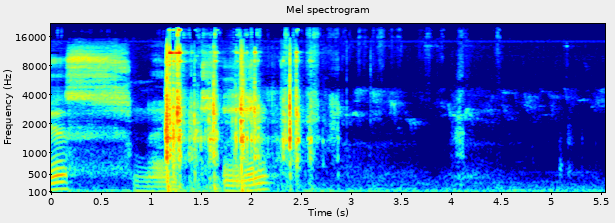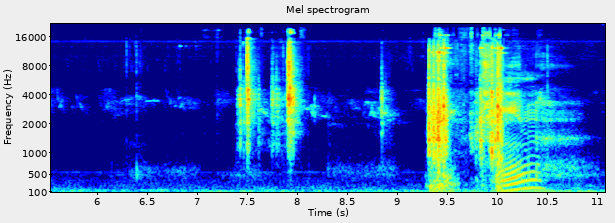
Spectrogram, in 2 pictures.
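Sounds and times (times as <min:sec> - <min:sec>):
metal sockets clicking: 0:01.2 - 0:02.9, 0:07.4 - 0:08.1, 0:09.3 - 0:10.3.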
